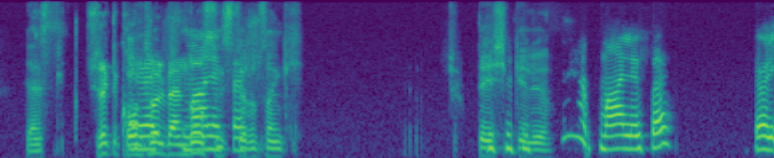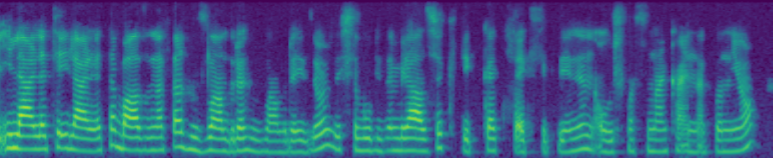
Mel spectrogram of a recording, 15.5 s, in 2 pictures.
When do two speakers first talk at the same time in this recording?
1 s

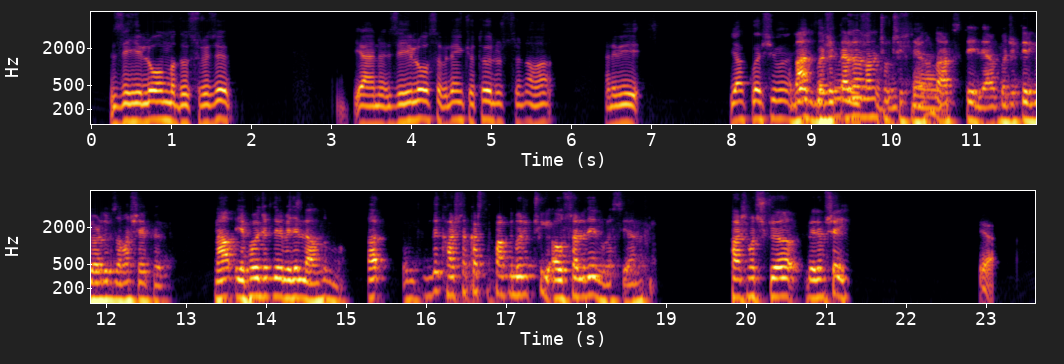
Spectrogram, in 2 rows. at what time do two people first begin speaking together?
9 s

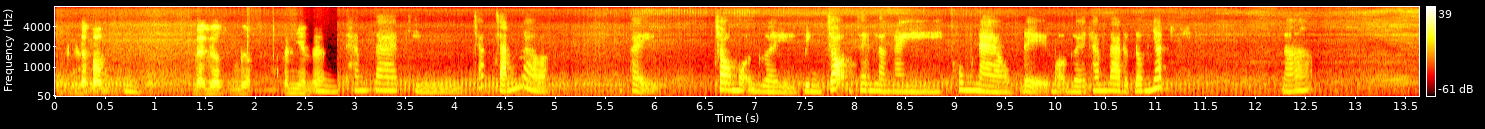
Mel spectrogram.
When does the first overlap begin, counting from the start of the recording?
none

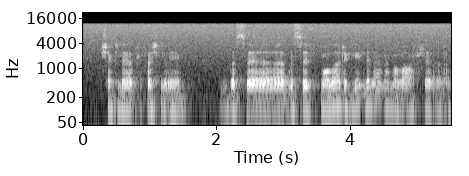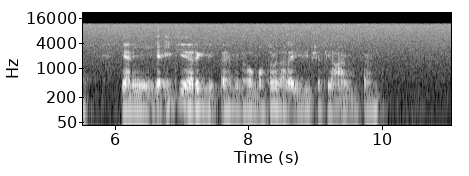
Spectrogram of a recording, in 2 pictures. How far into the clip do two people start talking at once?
none

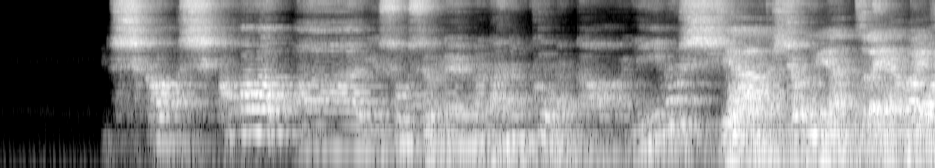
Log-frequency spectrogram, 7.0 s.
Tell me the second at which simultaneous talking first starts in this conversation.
5 s

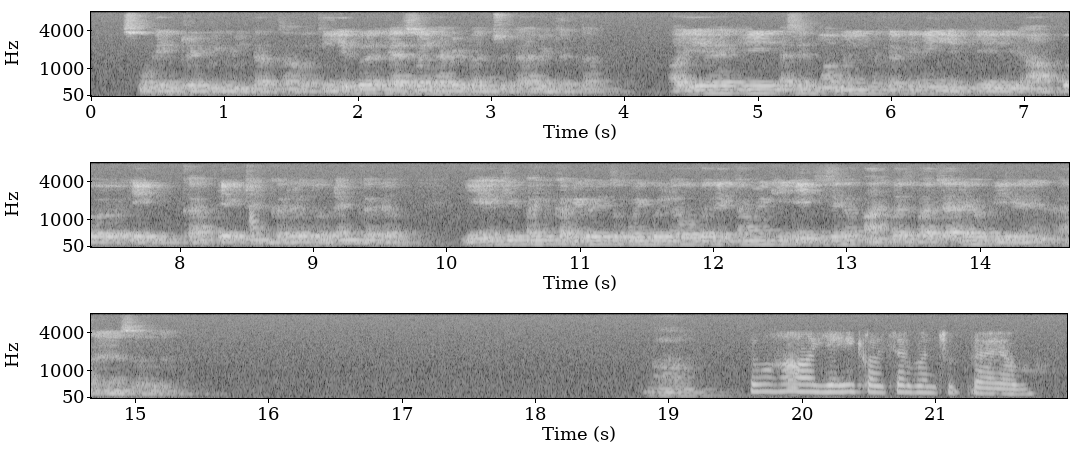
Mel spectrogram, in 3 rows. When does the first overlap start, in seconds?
none

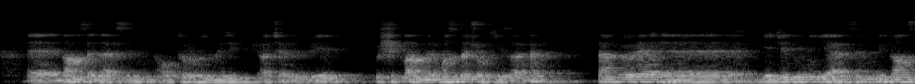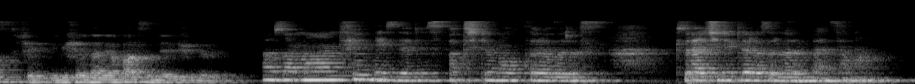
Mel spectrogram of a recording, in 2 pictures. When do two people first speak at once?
none

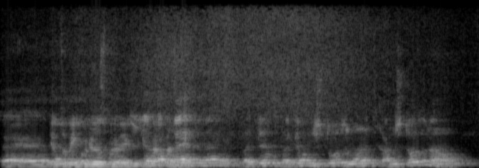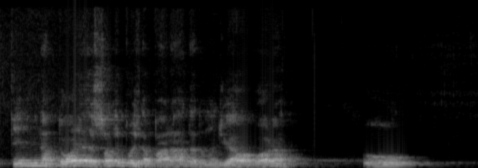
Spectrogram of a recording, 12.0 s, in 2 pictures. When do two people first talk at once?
1 s

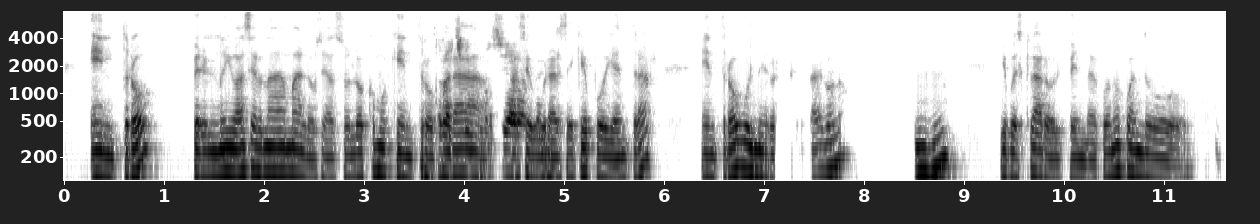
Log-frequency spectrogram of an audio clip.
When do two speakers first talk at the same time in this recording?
4 s

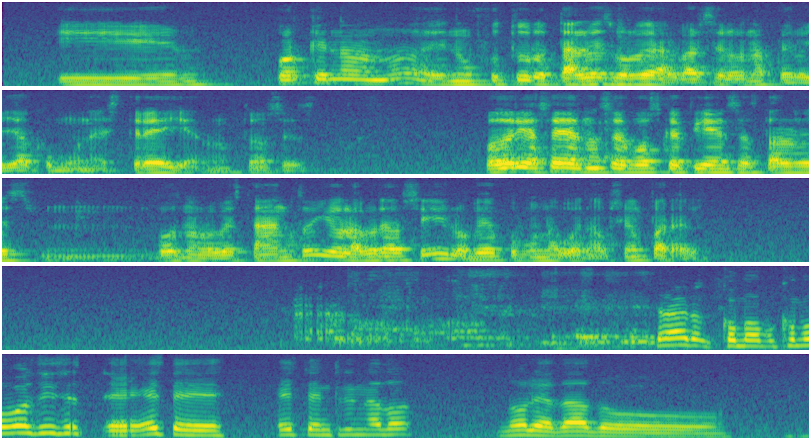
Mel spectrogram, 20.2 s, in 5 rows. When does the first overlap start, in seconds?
none

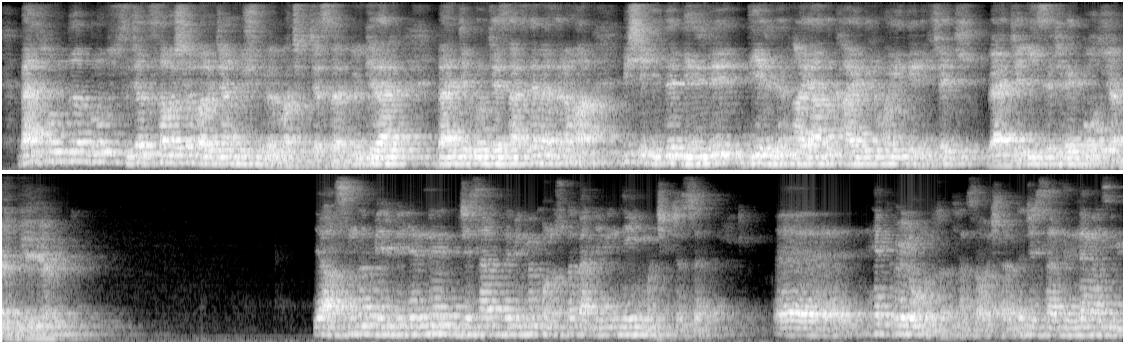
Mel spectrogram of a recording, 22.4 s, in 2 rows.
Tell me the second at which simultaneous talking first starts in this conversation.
none

